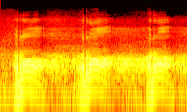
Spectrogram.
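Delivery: "Ro" said thick and full from the back of the mouth. Shown as a demonstration. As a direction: make "ro" heavy and rounded. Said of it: "Huruf roh ini kan tebal". ("ro" dibaca tebal)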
